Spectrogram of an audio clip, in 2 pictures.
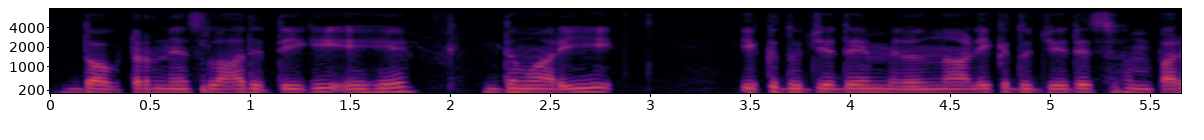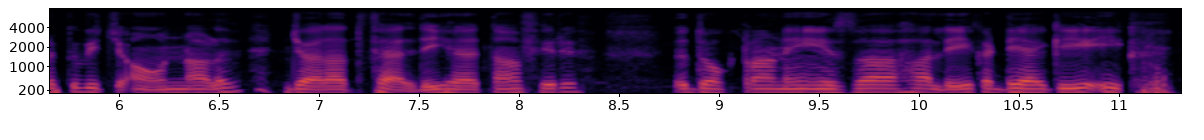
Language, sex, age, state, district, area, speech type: Punjabi, male, 18-30, Punjab, Amritsar, urban, spontaneous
